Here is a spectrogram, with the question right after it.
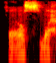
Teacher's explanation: فأصلح أيضا لا نقول فأصلح، نحافظ على سكون الصاد مع الهمس والصفير، فأصلح بدون قلقلة.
